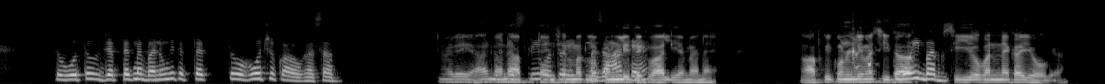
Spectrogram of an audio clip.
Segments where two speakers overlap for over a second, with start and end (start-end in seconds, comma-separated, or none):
4.9-6.4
